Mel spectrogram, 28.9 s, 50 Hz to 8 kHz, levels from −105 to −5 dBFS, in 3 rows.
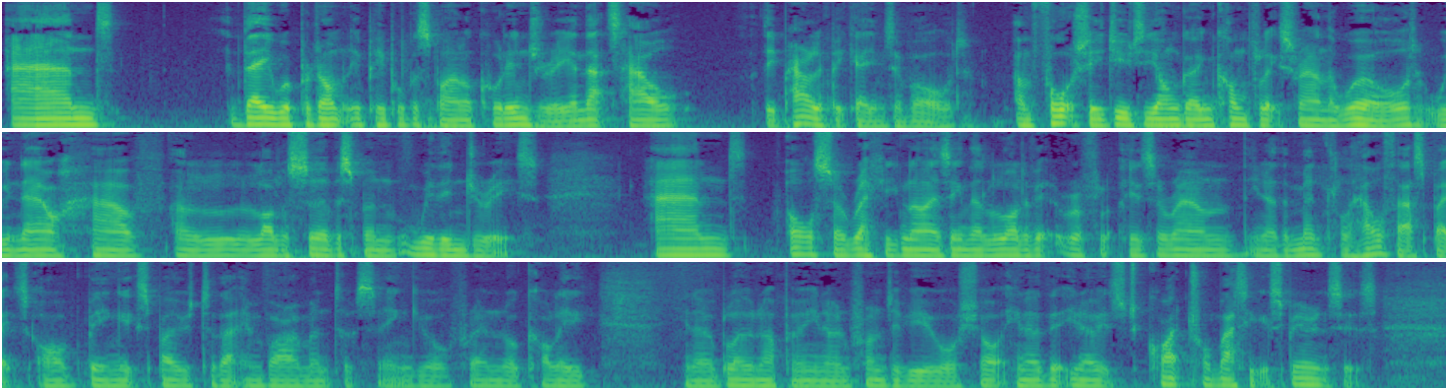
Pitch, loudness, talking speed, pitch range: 95 Hz, -28 LUFS, 170 wpm, 90-100 Hz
